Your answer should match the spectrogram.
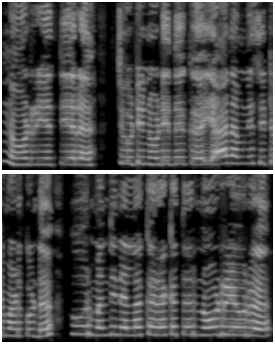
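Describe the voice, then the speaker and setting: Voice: extremely high pitch, little pitch movement, fast talker, sharp tone, full character voice. A voice actor playing a wailing, complaining village vegetable seller with a North Karnataka accent in a cartoon comedy.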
